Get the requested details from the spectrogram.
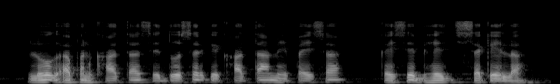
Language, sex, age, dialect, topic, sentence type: Magahi, male, 41-45, Western, banking, question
